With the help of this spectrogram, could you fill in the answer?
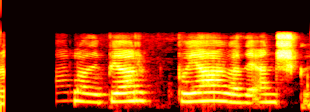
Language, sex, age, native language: Icelandic, female, 10, Icelandic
